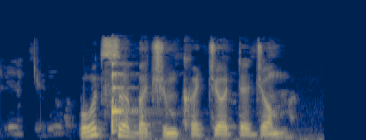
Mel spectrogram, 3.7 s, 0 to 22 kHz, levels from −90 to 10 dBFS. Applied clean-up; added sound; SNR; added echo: none; Bowed string instrument; 3 dB; none.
